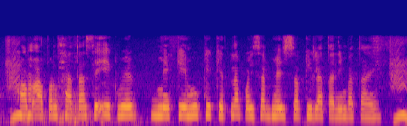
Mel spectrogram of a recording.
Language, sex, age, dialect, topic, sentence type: Bhojpuri, female, 18-24, Northern, banking, question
